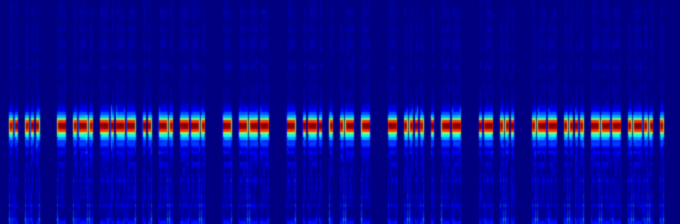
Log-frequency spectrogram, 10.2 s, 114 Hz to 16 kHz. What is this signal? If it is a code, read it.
Morse code, heard as a keyed tone, about 30 wpm, 1000 Hz. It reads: IS TRYING TO TREAT THEM AS WHOLE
